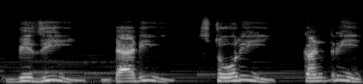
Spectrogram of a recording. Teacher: प्रत्येक ठिकाणी वाय चा उच्चार इ झालेला आहे आणि इ हा तर स्वर आहे म्हणजेच वॉवेल आहे म्हणजे वाय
